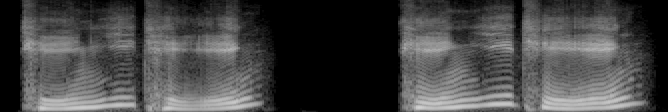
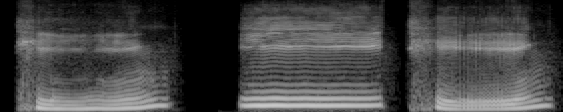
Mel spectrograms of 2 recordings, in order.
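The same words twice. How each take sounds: First: "ting, yi, ting" with yi light and quick; "ting, yi, ting" with unstressed yi; neutral-tone yi. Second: "Ting, yi, ting" one by one; separate syllables. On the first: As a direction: skip lightly over "yi" like a jumping stone. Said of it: "cuman sepintas saja". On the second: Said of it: "ucapan satu-satu". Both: Shown as a demonstration.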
